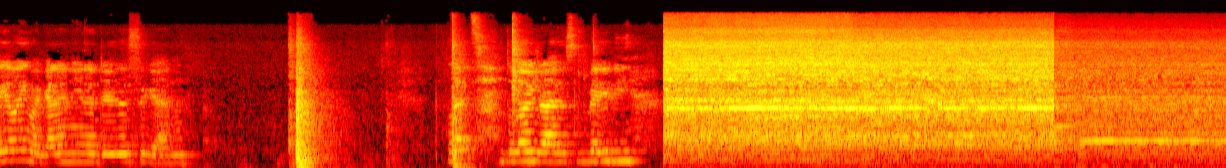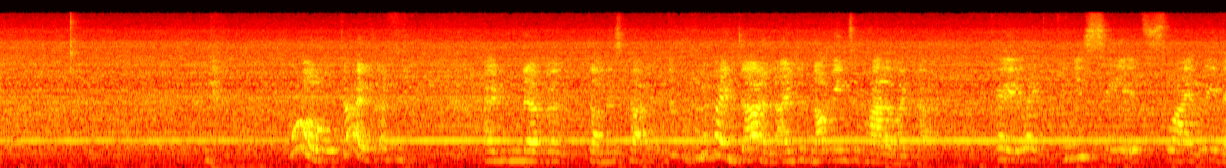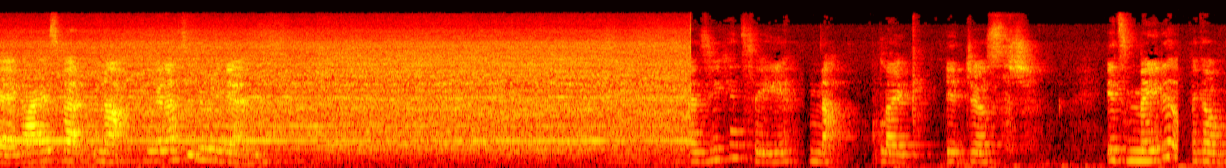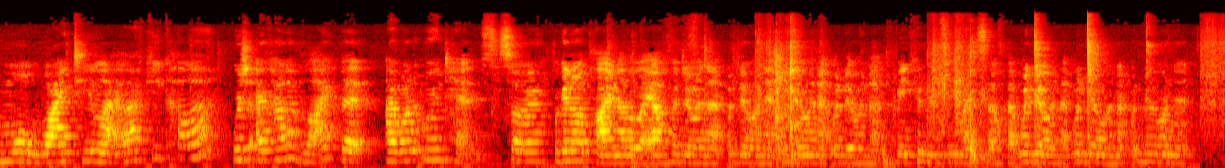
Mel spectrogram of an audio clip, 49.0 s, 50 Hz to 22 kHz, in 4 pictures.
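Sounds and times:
hair dryer blowing: 0:06.6 - 0:31.4, 0:44.1 - 0:45.4, 0:46.0 - 0:49.0.

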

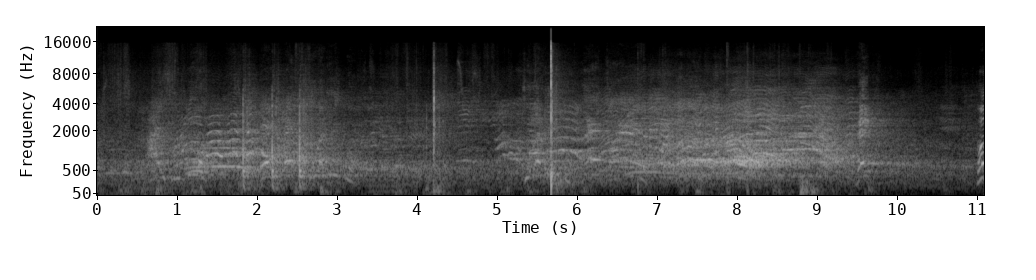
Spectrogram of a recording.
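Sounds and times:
people shouting: 0:05.4 - 0:09.7.

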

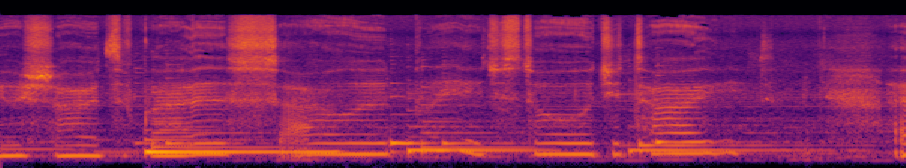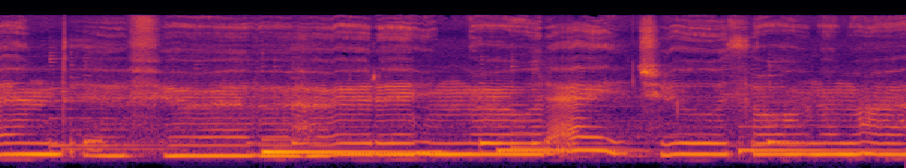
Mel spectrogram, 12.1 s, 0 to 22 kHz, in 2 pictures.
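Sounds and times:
ukulele playing: 0:00.0 - 0:12.0.

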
